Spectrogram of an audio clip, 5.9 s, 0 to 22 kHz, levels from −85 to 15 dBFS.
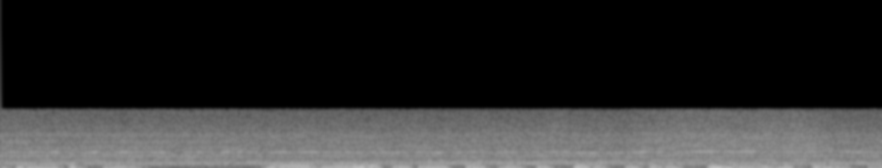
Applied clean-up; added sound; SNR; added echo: none; Domestic sounds, home sounds; 0 dB; reverberation time 0.3 s.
